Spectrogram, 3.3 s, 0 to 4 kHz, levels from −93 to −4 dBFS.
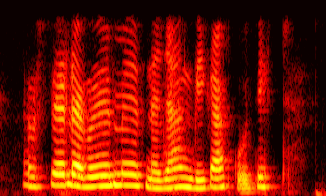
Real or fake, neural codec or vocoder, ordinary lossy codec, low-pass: real; none; none; 3.6 kHz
